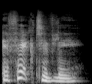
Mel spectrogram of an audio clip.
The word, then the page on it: effectively: British English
